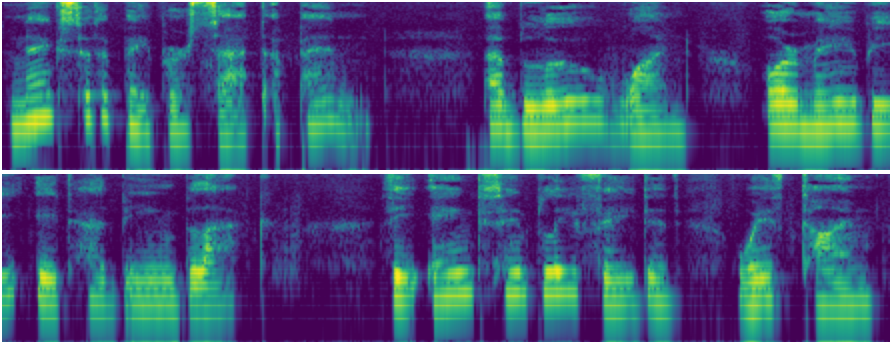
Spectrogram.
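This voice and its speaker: Female bedtime narrator: soft, breathy near-whisper, dark tone, soothing monotone, unhurried pauses. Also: deep voice. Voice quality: soft, breathy, often slipping toward a whisper. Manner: calm, monotone, hushed, with long pauses. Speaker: sleep story narrator. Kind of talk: slow soothing bedtime sleep story narration.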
